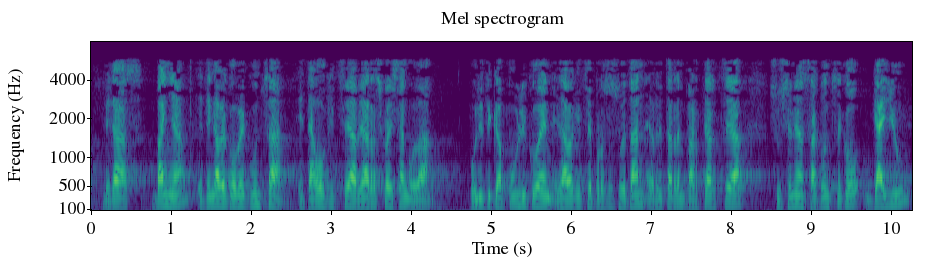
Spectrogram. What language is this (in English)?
Basque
